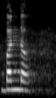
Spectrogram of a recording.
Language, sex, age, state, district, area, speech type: Marathi, female, 18-30, Maharashtra, Thane, urban, read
